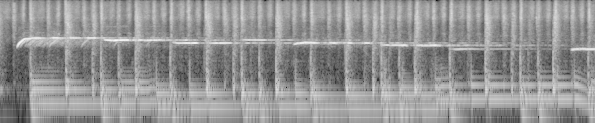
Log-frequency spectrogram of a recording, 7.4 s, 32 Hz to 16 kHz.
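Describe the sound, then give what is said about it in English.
A clear, bright whistled melody, the intro of a 2000s one-hit-wonder pop song, glides and steps through a tune over a steady band backing with drums and bass, the whistle sitting prominently on top throughout. “the only reason that you know this song is because there's a wonderful whistled intro to the song.”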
